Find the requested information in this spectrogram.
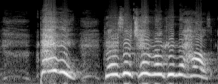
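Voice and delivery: high, loud and rushed alarm; frantic. Retold or imitated. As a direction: blurt it out in a panic, fast. Frantic call to friend Becky.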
